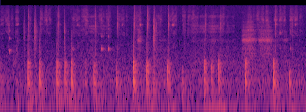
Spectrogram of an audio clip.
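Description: Dry-erase marker writing on a whiteboard: a quick run of short strokes and taps, with a few brief squeaks of the tip.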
